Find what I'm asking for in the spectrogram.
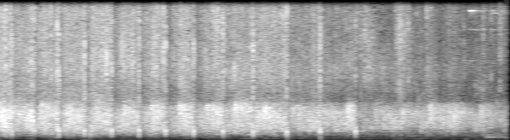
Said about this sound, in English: Let's give uh, Tong a round of applause once more. Thank you very much.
